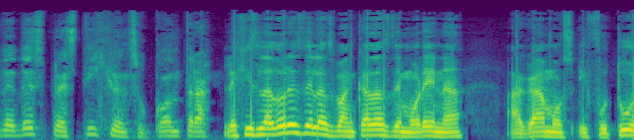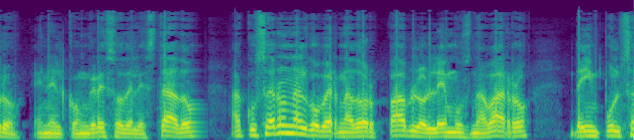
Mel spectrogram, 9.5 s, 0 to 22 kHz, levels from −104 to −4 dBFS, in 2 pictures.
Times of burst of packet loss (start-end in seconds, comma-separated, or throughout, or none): 6.19-6.34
